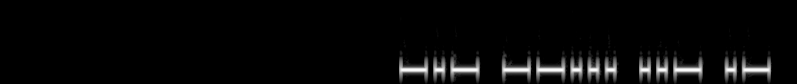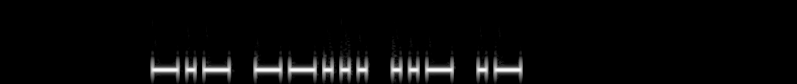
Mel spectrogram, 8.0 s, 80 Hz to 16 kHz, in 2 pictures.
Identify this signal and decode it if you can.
Morse code, heard as a keyed tone, about 28 wpm, 700 Hz. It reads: K7UA K7UA
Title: USA Call Signs - 4 Characters - Repeated 2x - 28wpm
